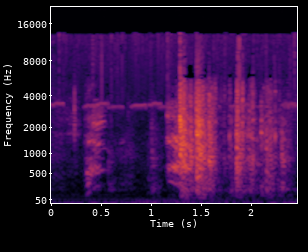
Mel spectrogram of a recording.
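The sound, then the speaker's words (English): A locked door in a sheriff's office is forced in by shoulder blows: a dull thump, then a louder, longer crashing burst of wood and impact noise. “It's locked. We'll have to break it in. Put your weight into it, Tonto.”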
